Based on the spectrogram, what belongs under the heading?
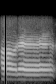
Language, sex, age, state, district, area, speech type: Hindi, male, 45-60, Uttar Pradesh, Azamgarh, rural, conversation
